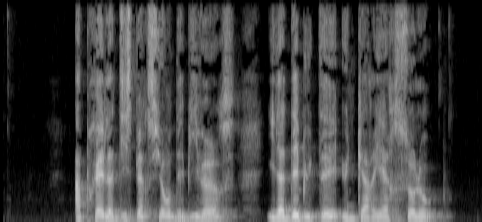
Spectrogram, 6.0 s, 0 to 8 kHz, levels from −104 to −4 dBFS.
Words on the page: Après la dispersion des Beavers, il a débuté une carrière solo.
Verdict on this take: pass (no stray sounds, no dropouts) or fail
pass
